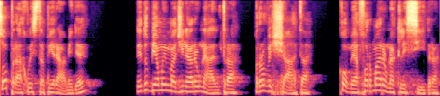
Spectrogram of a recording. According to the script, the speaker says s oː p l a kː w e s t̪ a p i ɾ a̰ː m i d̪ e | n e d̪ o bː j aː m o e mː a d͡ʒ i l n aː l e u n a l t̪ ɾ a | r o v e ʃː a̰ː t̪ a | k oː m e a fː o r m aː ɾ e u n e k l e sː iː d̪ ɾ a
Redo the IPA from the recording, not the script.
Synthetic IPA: s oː p ɾ a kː w e s t̪ a p i ɾ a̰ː m i d̪ e | n e d̪ o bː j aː m o i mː a d͡ʒ i n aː ɾ e u n a l t̪ ɾ a | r o v e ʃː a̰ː t̪ a | k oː m e a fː o r m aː ɾ e u n a k l e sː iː d̪ ɾ a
